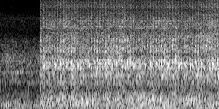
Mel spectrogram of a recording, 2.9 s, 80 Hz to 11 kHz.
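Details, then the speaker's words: Mahindra Scorpio diesel running with harsh busy clatter and rough tak-tak tapping; opened up, No. 1 connecting rod bearing found seized with heavy play; rod knock. "हमने इसका chamber खोला तो ये हमने देखा कि इसका एक नंबर का कनेक्टिंग बैरिंग पूरा चिपक गया है। कभी ऐसा हुआ हो ये पूरा यहीं से साउंड आ रहा है।"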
